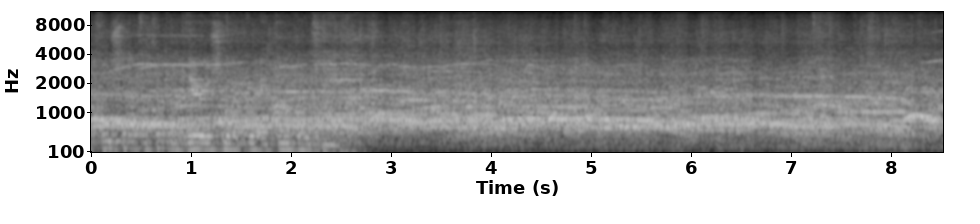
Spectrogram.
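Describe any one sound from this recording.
Loud live music plays in a large echoing hall.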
